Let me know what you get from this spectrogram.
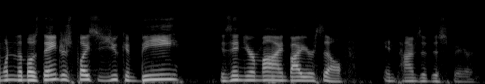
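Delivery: normal talking voice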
